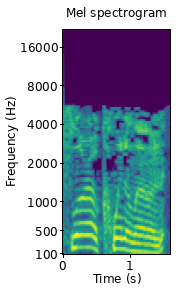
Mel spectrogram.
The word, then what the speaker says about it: fluoroquinolone: If you're just joining us, I were talking about antibiotics that could cause aortic aneurysms, the fluoroquinolone. Is that, am I pronouncing it correctly? – Good job. Right. This fluoroquinolone, it's a group of antibiotics that are commonly used to treat a variety of illnesses such as respiratory and urinary tract infections.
